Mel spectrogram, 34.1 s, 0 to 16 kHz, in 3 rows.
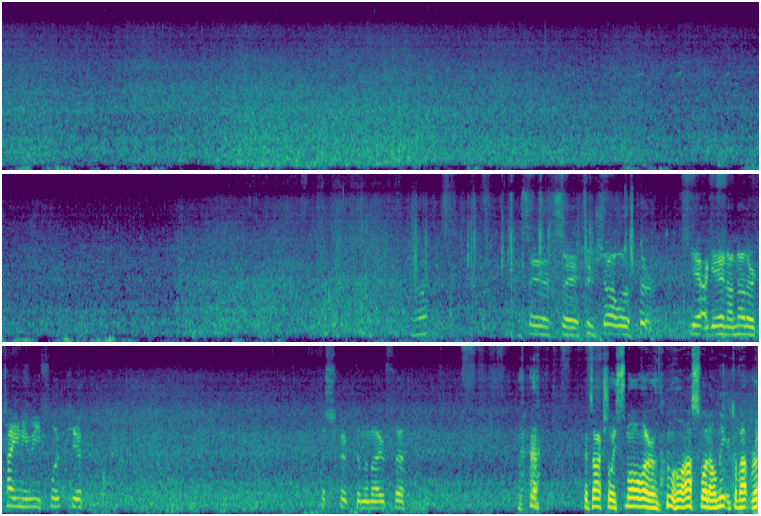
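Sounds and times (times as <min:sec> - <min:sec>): surf washing onto beach: 0:13.9 - 0:34.0.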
